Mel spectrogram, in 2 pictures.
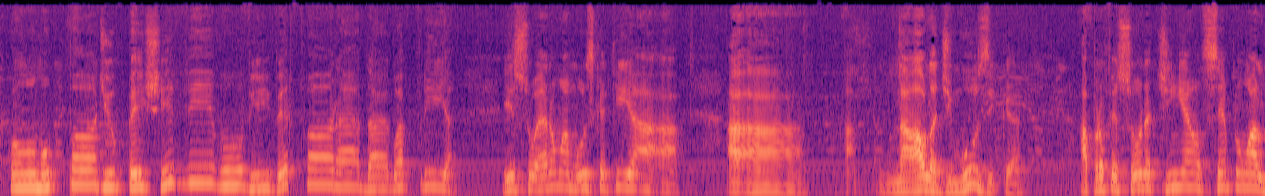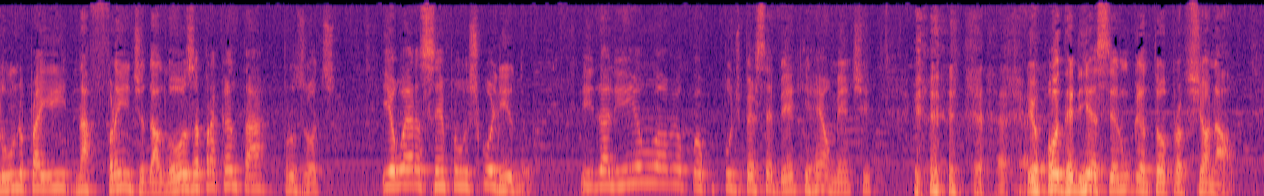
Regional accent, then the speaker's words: Ituiutaba, Minas Gerais, Brazil; moved away; also born or lived in Rio de Janeiro; Eu saí da minha cidade natal, que é Ituiutaba, no Triângulo Mineiro, e fui para o Rio de Janeiro como estudante.

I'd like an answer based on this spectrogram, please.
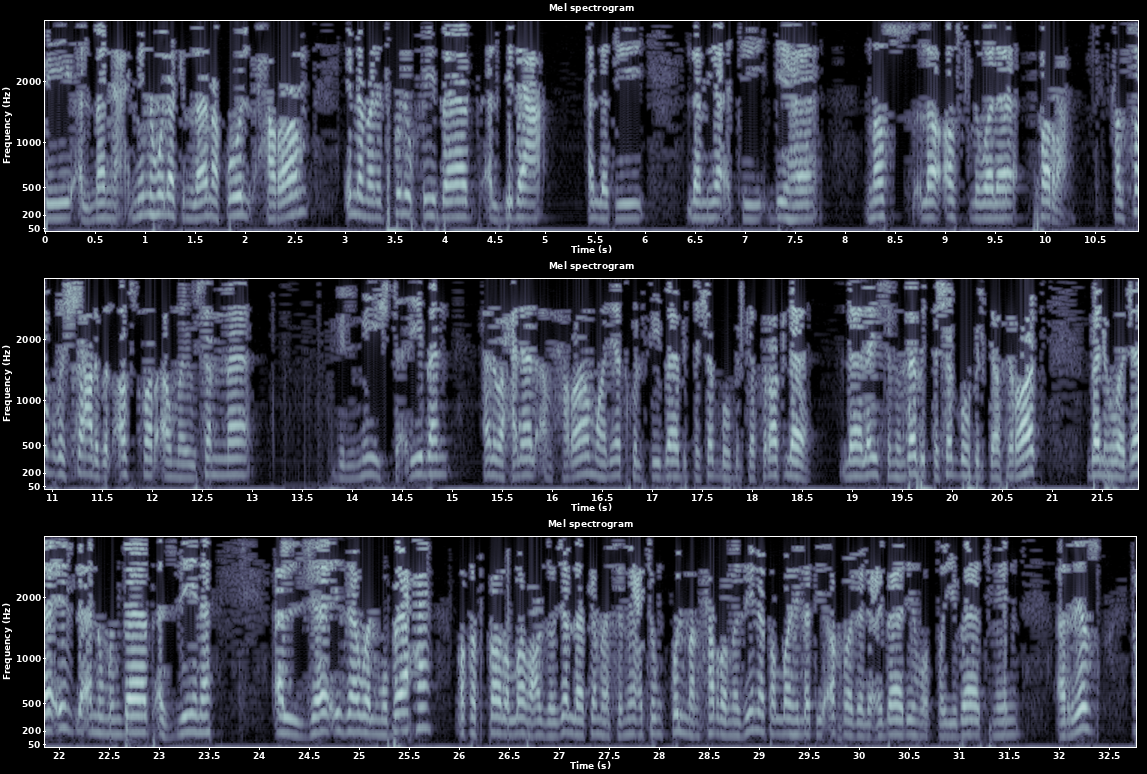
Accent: Egypt; يعني بالتوقيت الصيفي عندنا في مصر

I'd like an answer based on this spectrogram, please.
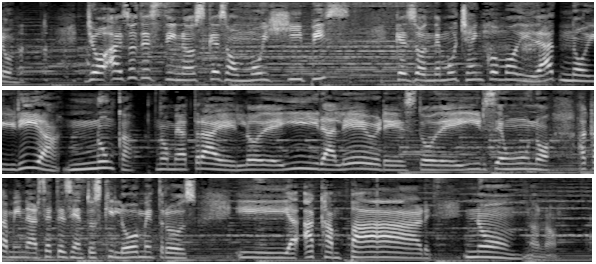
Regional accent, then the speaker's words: Colombia; es el colmo que uno como colombiano lo estafen allá.

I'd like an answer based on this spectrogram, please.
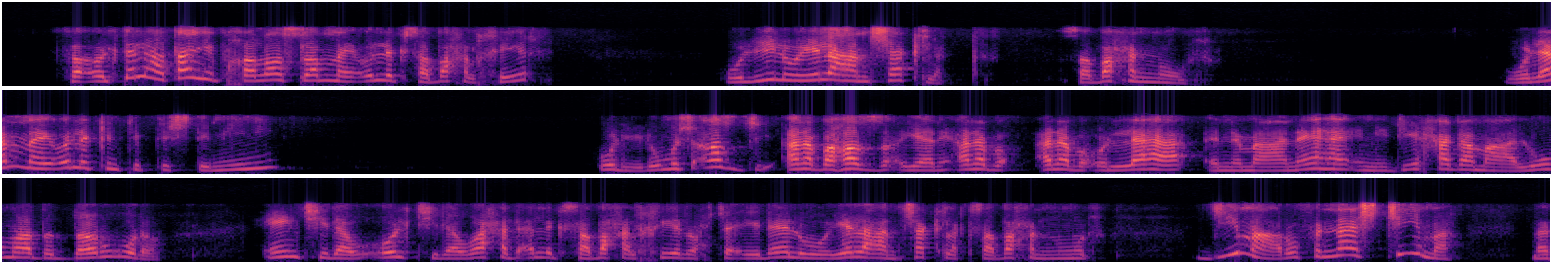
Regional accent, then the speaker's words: Egypt; اللي هو عندنا في مصر بيقول لعنة الدين

